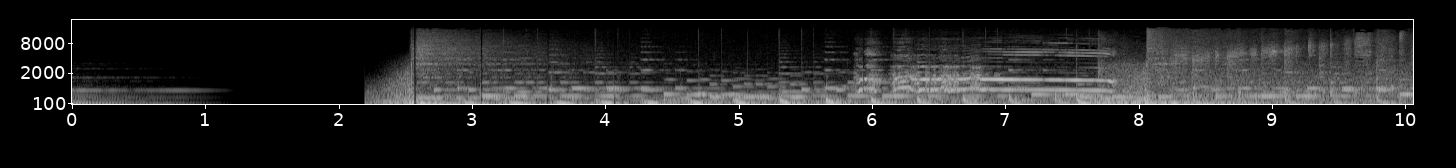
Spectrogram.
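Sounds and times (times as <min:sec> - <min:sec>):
electronic music with steady beat: 0:02.6 - 0:10.0
rooster crowing: 0:05.8 - 0:07.9.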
